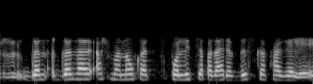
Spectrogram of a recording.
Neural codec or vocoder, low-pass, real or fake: none; 3.6 kHz; real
